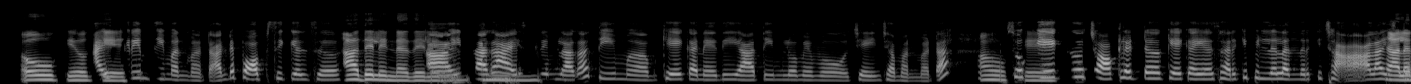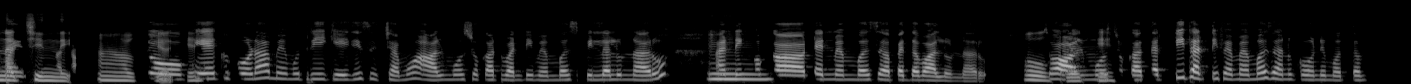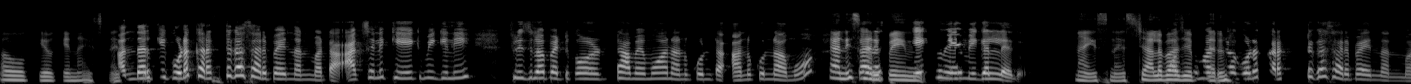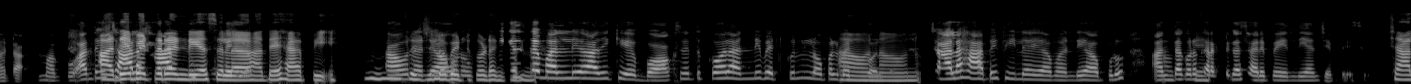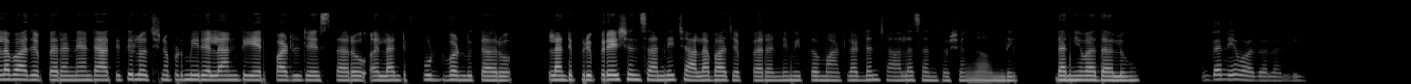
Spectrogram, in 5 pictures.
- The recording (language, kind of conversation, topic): Telugu, podcast, అతిథులు వచ్చినప్పుడు ఇంటి సన్నాహకాలు ఎలా చేస్తారు?
- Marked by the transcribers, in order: in English: "ఐస్ క్రీమ్ థీమ్"; in English: "పాప్సికిల్స్"; in English: "ఐస్ క్రీమ్‌లాగా థీమ్ కేక్"; other background noise; in English: "థీమ్‌లో"; in English: "సో, కేక్ చాక్లేట్ కేక్"; stressed: "చాలా"; in English: "సో కేక్"; in English: "త్రీ కేజీస్"; in English: "ఆల్మోస్ట్"; in English: "ట్వెంటీ మెంబర్స్"; in English: "అండ్"; in English: "టెన్ మెంబర్స్"; in English: "సో ఆల్మోస్ట్"; in English: "థర్టీ థర్టీ ఫైవ్ మెంబర్స్"; in English: "నైస్, నైస్"; in English: "కరెక్ట్‌గా"; in English: "యాక్చువల్లీ కేక్"; in English: "కేక్"; in English: "నైస్, నైస్"; in English: "కరెక్ట్‌గా"; in English: "బెటర్"; in English: "హ్యాపీ ఫీల్"; in English: "హ్యాపీ"; giggle; in English: "బాక్స్"; in English: "హ్యాపీ ఫీల్"; in English: "కరెక్ట్‌గా"; in English: "ఫుడ్"; in English: "ప్రిపరేషన్స్"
